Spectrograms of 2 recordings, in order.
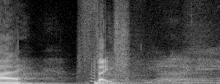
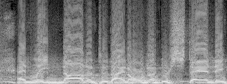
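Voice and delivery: slow, ringing recitation building higher; scripture declared from the pulpit; preached scripture; 5 semitones higher than usual. Acted. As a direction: proclaim the verse, climbing to a drawn-out finish.

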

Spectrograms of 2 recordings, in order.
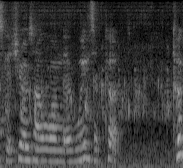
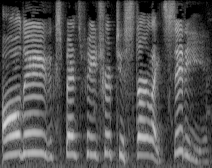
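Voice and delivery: higher, louder announcer voice; game announcer; 6 semitones higher, 10 dB louder than usual. Acted. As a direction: call it out like a game show host. Reads game announcer line aloud.

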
